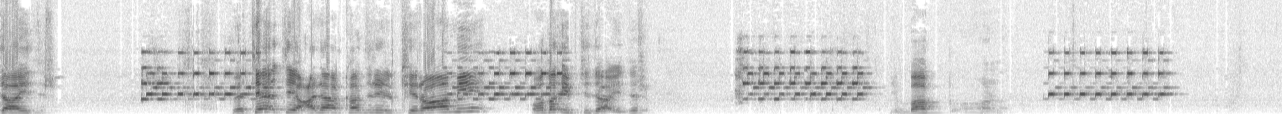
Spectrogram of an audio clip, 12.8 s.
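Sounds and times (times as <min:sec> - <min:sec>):
speech: 0:00.0 - 0:00.6, 0:02.3 - 0:06.5, 0:08.9 - 0:10.1
phone ringtone ringing: 0:01.4 - 0:02.9, 0:04.4 - 0:05.8, 0:07.3 - 0:08.8, 0:10.4 - 0:11.9.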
